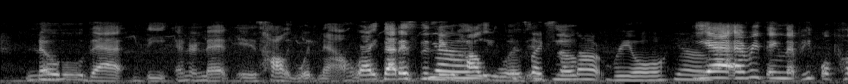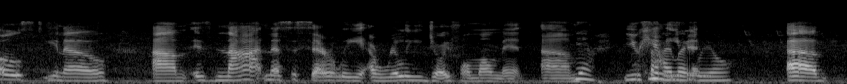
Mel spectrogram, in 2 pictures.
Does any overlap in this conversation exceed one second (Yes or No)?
Yes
